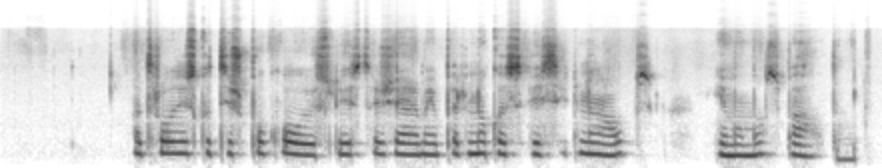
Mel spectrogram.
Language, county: Lithuanian, Marijampolė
